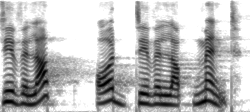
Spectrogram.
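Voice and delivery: develop and development said slowly, side by side; slow contrast develop or development; develop versus development. Shown as a demonstration. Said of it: "Either you can say it".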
